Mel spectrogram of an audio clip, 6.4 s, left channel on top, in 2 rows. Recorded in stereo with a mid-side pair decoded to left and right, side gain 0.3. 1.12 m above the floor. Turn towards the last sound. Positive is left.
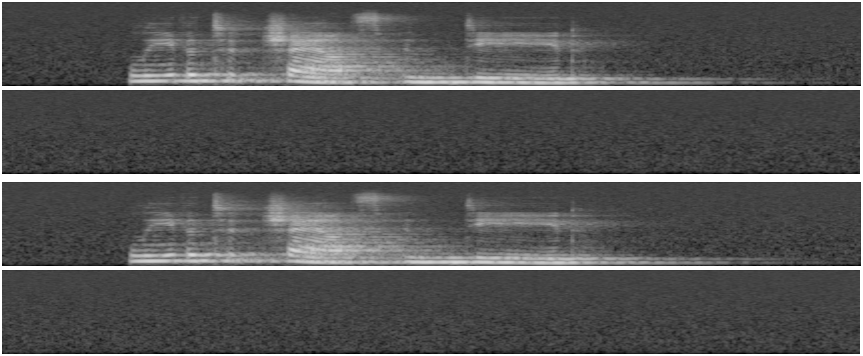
turn(degrees=35)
